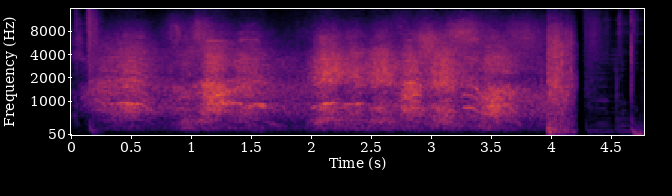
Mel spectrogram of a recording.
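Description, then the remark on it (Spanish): A large protest crowd in Germany, part of more than 300,000 people protesting against the AfD, chants "all together against fascism" in unison, rhythmic bursts of many voices rising and falling loudly for about four seconds before cutting off abruptly. “Con gritos como todos juntos contra el fascismo, más de 300.000 alemanes han protestado contra la reunión secreta de militantes de AFD con neonazis y el plan de este partido de expulsar masivamente del país a millones de inmigrantes.”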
